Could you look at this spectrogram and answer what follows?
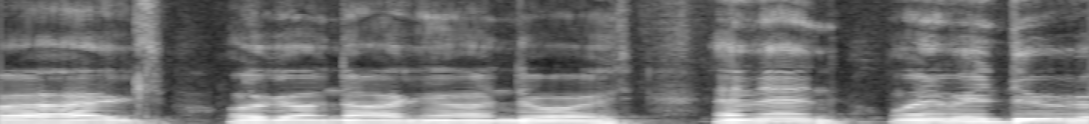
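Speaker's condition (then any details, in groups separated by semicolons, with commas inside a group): Motor neuron degeneration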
